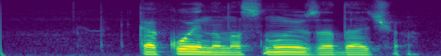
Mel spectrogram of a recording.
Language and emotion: Russian, neutral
